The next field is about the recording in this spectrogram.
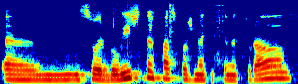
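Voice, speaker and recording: Husky-voiced Portuguese woman, dull dry sound. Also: lowish voice, steady tone, normal speed, dark tone. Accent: European Portuguese. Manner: reflective, hesitant, with frequent filler phrases. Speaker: guest herbalist. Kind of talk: casual interview conversation.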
